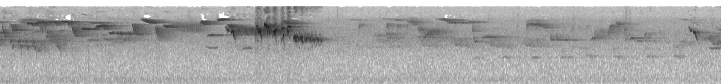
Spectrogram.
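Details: Song of a European robin recorded in the Netherlands: high, sweet whistled notes and slides in shifting phrases, a loud burst of rapid twittering near the middle, then quieter warbling.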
